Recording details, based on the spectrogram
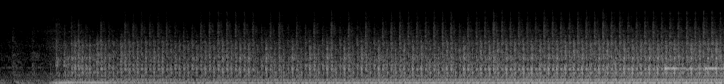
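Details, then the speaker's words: Auction car with 177 on the odometer, power on the dash and oil in the engine: it catches and idles with a hard, even knock about four times a second, suspected rod knock and a blown motor, so it becomes a parts car. "oh yeah she's knocking so it's a parts car"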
